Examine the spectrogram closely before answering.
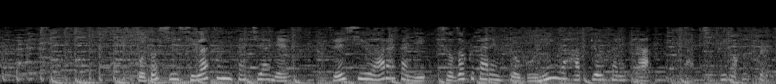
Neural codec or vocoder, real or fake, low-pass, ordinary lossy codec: none; real; 7.2 kHz; MP3, 24 kbps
